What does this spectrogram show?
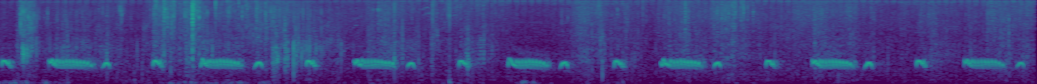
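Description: A bird calling a repeated three-note phrase, short, long, short, about once a second, in a steady rhythm.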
